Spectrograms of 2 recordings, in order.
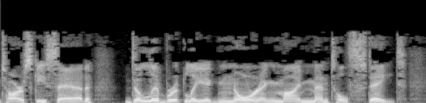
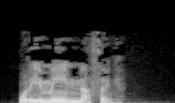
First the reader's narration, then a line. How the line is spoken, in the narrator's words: I asked coldly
